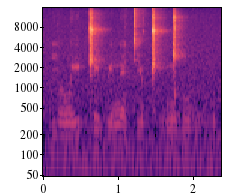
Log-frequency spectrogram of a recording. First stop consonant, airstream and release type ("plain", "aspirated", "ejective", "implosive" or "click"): click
